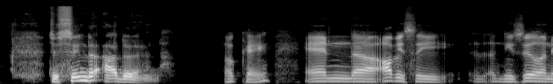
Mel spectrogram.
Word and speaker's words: Jacinda Ardern: Jacinda Ardern.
